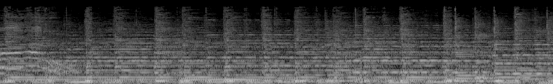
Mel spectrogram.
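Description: Audio missing between chunks occurs at 1.82 s and again at 2.72 s, where the sound jumps forward abruptly with no silence at the join, each time skipping about a tenth of a second of material. The likely cause is a recorder or processor handling the audio in 1-second blocks and dropping a short piece while closing one block and opening the next. The 0.9 s gap between the two skips fits that pattern, since each loss shortens the stretch between joins.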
